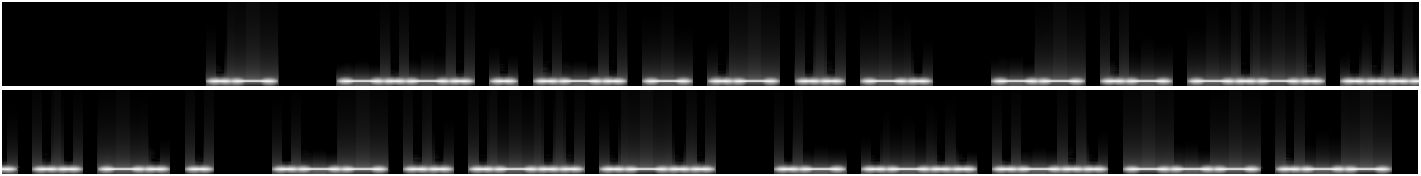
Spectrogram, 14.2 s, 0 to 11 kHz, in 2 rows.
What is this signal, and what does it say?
Morse code, heard as a keyed tone, about 22 wpm, 700 Hz. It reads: A CERTAIN MACHINE WILL ALLOW
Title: Sentences from Top 1000 Words - Review Part 2 - 22wpm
